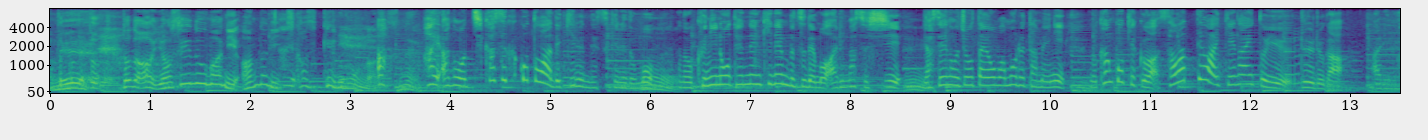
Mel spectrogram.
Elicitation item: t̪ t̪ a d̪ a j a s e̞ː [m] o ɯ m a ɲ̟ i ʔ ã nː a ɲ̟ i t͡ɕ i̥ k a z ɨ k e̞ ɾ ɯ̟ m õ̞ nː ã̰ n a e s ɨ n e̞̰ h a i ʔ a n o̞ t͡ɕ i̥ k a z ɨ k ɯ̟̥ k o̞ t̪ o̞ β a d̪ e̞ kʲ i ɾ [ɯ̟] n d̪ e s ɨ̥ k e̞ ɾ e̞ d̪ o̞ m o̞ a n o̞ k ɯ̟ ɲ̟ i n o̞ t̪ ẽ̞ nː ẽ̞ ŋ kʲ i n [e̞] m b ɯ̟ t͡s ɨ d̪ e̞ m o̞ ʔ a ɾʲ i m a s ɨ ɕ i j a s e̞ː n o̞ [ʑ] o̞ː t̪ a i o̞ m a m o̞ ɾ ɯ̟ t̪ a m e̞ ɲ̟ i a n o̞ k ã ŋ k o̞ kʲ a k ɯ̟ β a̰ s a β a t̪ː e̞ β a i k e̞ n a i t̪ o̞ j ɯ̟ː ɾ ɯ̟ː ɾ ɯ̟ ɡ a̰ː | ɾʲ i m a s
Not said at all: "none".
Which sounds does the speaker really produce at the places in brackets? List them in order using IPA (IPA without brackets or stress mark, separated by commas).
n, ɯ̟̃, ẽ̞, ʑ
